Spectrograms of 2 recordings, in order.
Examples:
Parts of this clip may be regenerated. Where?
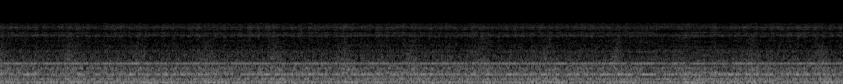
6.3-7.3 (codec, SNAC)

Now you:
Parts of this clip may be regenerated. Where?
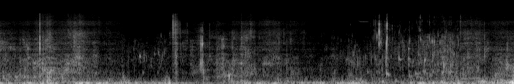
0.0-1.2 (codec, SNAC); 1.7-3.4; 4.6-5.1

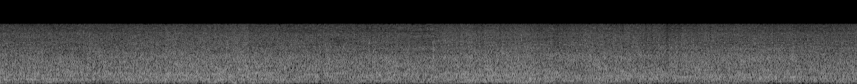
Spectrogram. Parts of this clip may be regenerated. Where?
0.0-1.1 (codec, SNAC); 2.9-8.6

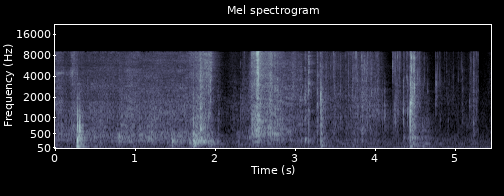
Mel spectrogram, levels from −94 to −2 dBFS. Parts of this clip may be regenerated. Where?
0.0-0.8 (codec, SNAC)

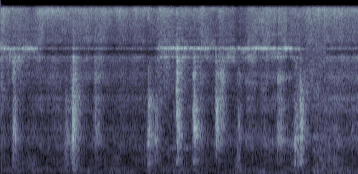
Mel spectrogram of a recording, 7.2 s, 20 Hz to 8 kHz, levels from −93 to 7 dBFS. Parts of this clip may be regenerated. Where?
0.0-3.2 (codec, SNAC); 4.0-5.9; 6.5-7.2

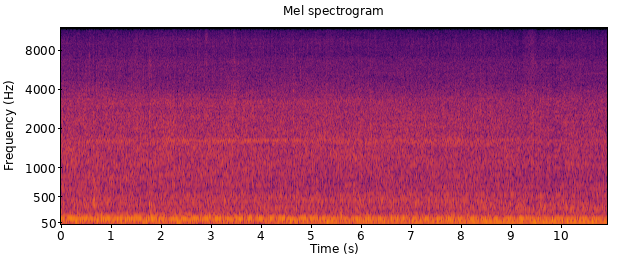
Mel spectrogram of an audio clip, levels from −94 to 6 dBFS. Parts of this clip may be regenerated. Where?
9.2-10.0 (codec, SNAC)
